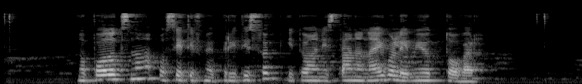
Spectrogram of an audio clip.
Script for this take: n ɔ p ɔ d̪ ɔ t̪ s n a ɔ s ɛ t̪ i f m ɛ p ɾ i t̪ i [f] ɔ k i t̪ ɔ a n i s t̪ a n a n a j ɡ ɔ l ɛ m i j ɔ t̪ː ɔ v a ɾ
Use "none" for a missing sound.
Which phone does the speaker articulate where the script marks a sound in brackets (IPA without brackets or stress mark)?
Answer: s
